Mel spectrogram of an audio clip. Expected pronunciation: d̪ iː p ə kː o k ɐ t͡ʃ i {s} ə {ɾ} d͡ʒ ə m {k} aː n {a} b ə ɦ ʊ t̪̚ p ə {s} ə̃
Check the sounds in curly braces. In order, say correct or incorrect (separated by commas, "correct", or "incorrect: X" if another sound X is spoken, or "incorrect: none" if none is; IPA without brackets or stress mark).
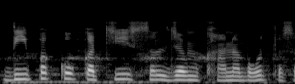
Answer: correct, incorrect: l, incorrect: kʰ, correct, correct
